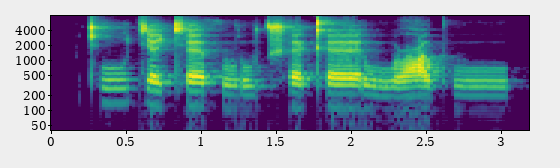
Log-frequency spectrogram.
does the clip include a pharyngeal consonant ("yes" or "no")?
yes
